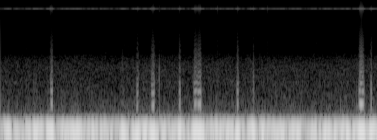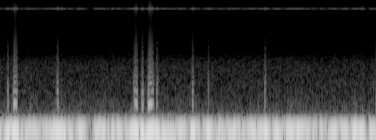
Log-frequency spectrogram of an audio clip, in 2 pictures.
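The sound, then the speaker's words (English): A recording of the Taos hum: a deep, steady low droning hum runs unbroken throughout, loud, with faint irregular ticks and soft thumps scattered over it and no voices. “And I'll play another couple seconds of the Taos hum here just to hear it.”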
